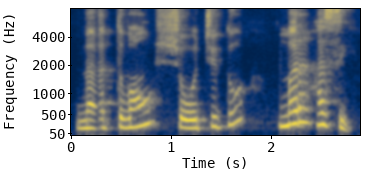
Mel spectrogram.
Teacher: मग नत्वं, न वर परत आघात येईल कारण पुढे तो आहे, नत्वं अनुस्वार आहे, अनुस्वाराचा उच्चार वजनातला व येईल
